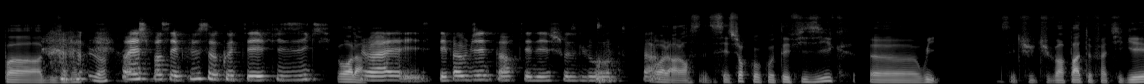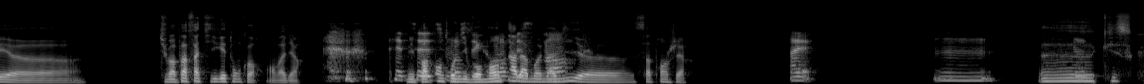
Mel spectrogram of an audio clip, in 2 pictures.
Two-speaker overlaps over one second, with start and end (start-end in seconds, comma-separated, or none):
15.5-17.2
